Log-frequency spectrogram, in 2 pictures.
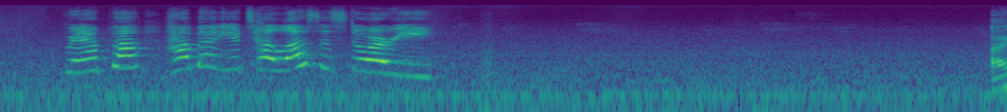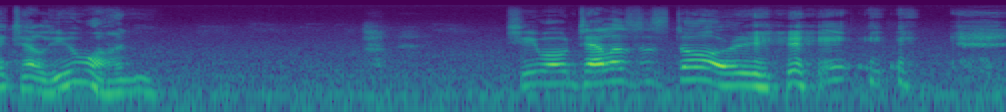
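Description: A young girl asks a question in a bright, clear voice.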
